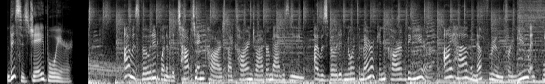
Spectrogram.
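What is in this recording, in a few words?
female Commercial; voiceover womens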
